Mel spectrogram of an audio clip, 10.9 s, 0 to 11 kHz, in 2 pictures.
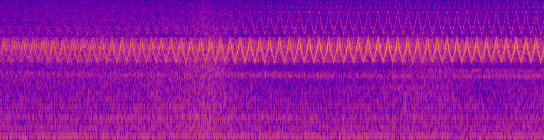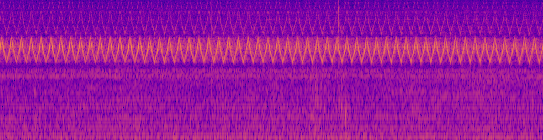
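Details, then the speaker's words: Outdoors at night at a riverfront marina: a high-pitched electronic buzz pulsing about 1.5 times a second, very regular, likened to "a cricket times 100". It was traced to an electrical box; an alarm is suspected, source unconfirmed. "And there's some strange noise outside. It sounds like a cricket times 100. Could be the guy next door got something."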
